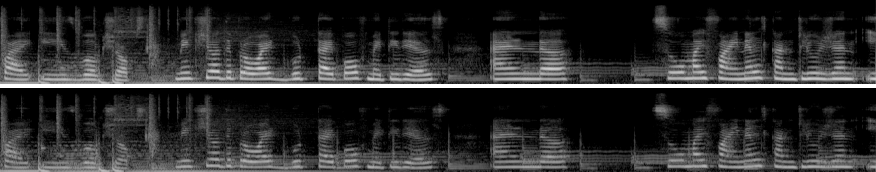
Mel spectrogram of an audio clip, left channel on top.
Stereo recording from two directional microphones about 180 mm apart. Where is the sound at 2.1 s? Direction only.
40° left (ahead or behind).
